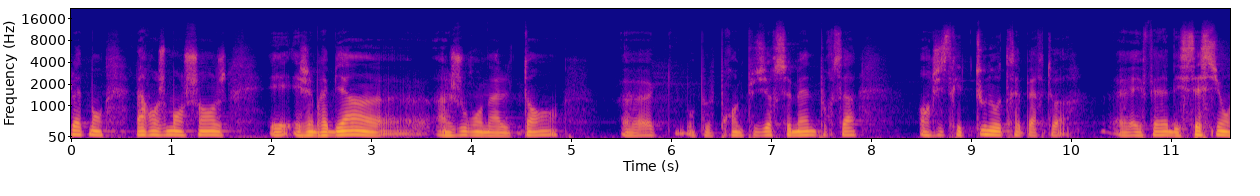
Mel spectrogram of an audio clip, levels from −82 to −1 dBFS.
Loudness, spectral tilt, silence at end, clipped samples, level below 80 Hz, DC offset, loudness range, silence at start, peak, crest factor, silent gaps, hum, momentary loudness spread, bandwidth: -27 LUFS; -6.5 dB/octave; 0 s; under 0.1%; -50 dBFS; under 0.1%; 5 LU; 0 s; -8 dBFS; 18 dB; none; none; 13 LU; 12.5 kHz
